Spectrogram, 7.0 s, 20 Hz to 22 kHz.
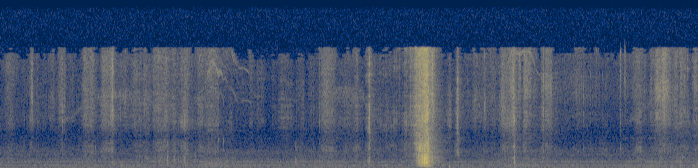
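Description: A single short scratch of the Wuben G3 mini multitool's small blade cutting into corrugated cardboard, about four seconds in, amid faint rustles of gloved hands on the card. The blunt, short blade only scores the cardboard and does not cut through it.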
